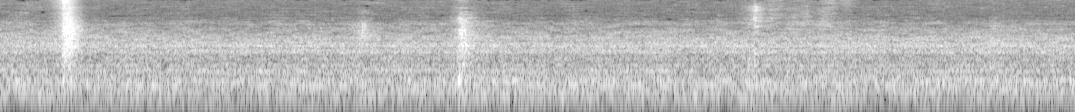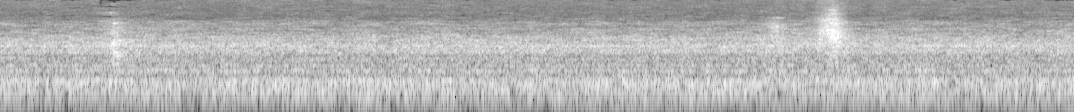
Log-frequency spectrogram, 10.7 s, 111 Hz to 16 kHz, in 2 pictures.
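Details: MIG welding at maximum voltage on 1/8 in (3 mm) metal with shielding gas at 3 L/min: a steady, even frying crackle with only a few sharp pops, the wire speed set correctly.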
